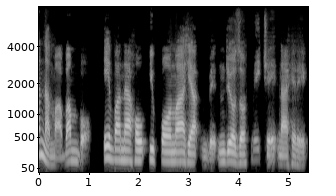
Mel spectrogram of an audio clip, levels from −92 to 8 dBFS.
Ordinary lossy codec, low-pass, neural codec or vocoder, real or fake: none; none; codec, 16 kHz, 0.5 kbps, X-Codec, WavLM features, trained on Multilingual LibriSpeech; fake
